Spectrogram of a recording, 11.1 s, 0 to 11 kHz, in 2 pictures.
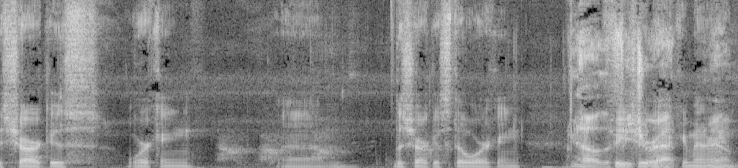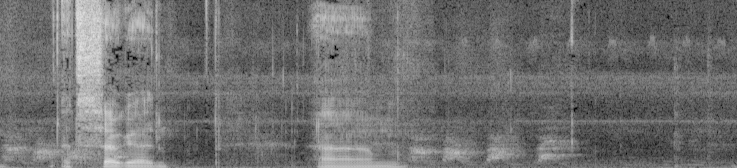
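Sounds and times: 
speech: 0:00.0 - 0:06.9, 0:07.9 - 0:08.7
loud drawn-out dog bark: 0:01.6 - 0:02.7, 0:05.6 - 0:06.3, 0:08.6 - 0:09.9.

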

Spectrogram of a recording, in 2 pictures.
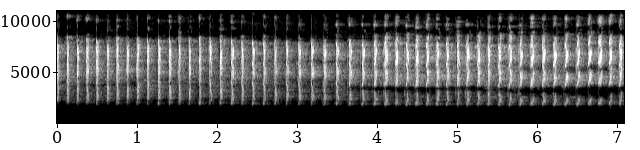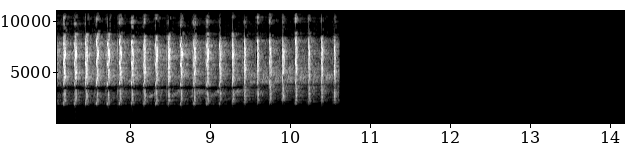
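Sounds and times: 
Oriental magpie-robin singing sharp high chattering notes: 0:00.0 - 0:10.6.

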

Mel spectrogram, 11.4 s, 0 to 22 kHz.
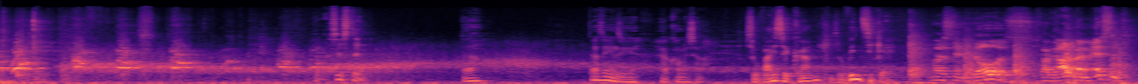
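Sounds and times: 
dog barking: 0:00.0 - 0:03.3
speech: 0:03.4 - 0:03.8, 0:04.6 - 0:05.0, 0:05.9 - 0:11.3.

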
